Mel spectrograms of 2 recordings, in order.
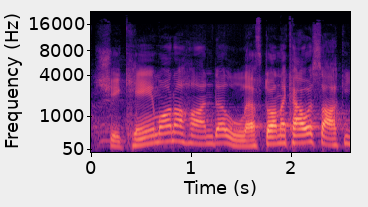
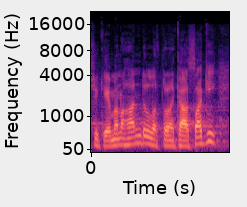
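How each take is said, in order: First: The phrase is spoken at a normal pace. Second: The phrase is spoken very fast.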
